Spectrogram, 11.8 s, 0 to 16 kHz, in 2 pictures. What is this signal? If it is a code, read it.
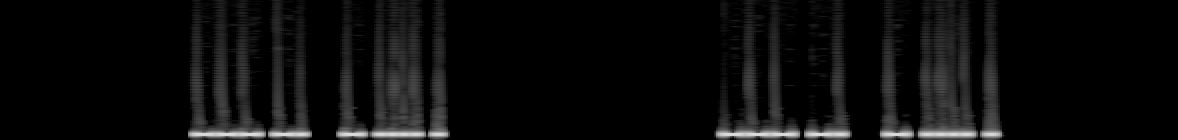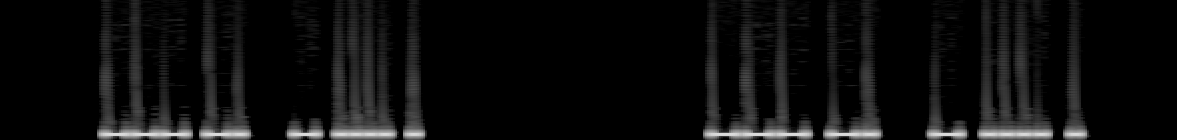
Morse code, heard as a keyed tone, about 37 wpm, 700 Hz. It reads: ON THE ON THE ON THE ON THE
